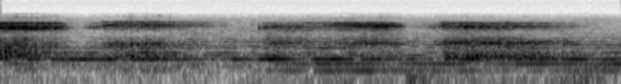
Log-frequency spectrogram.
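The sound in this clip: Snoring from a brave sleeper in a deep sleep: a few drawn-out, rasping breaths repeat in a slow, even rhythm, soft and alone.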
